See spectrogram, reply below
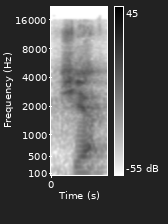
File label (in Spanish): Nariz, Zapoteco de Petapa; Cuerpo; Vocabulary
